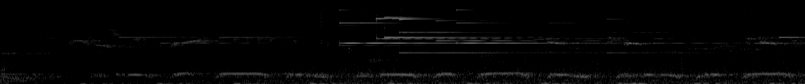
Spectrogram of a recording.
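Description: Faint chimes ringing: several high tones strike one after another a few seconds in and ring on. Under them are faint bird chirps and a low wavering tone that repeats about twice a second.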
